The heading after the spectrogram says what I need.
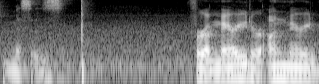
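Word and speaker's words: Mrs.: mrs so m-r-s plus their last name it's pronounced misses for a married or unmarried woman common this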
